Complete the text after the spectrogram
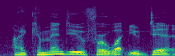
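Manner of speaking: very low, icy, frosty coolness. The coach answers the narrator, who left the race to help a girl, frostily. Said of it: "he said frostily".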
